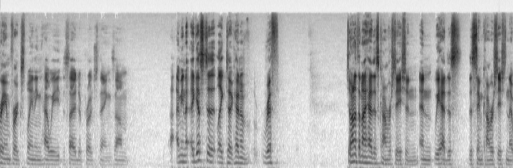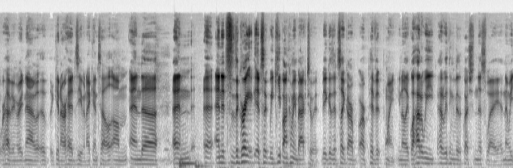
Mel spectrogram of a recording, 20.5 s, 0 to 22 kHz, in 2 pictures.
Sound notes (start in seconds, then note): 13.2 people laughing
